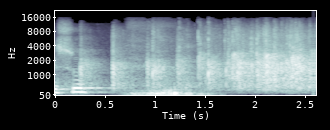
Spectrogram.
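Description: A man speaks warmly through a microphone.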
